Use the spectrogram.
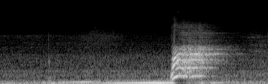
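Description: A dog gives one sharp, close bark in a garage where a small block Ford engine is being worked on. A low rumble runs beneath it, and it is quiet afterwards.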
